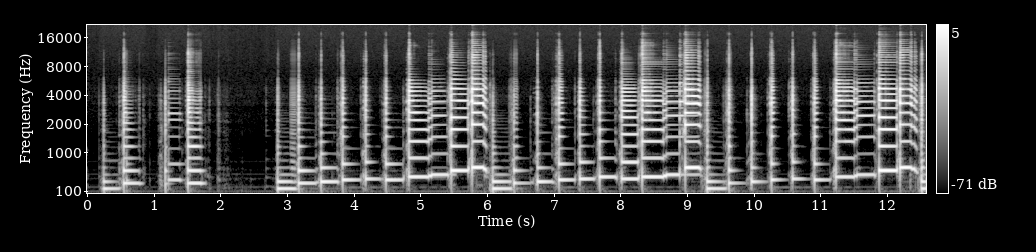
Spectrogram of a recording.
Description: Strum Octav Arp

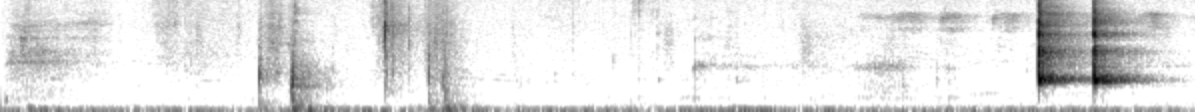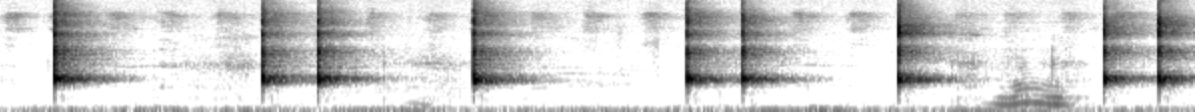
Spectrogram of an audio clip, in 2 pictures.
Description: PERC OH

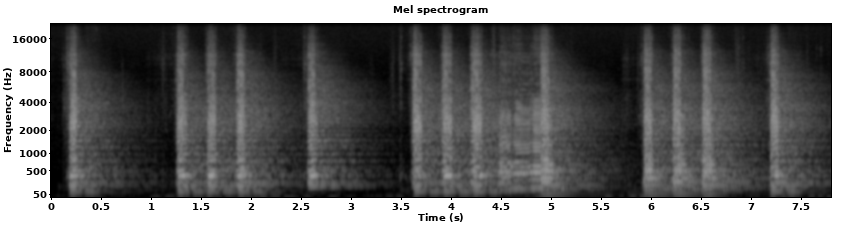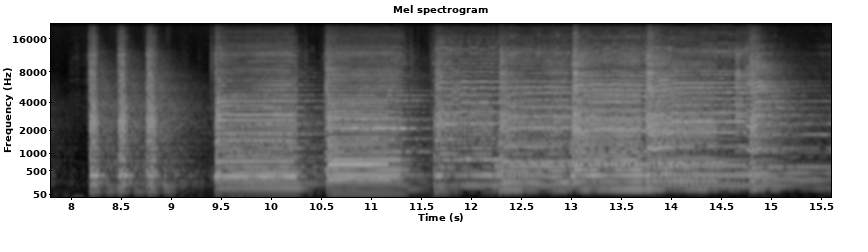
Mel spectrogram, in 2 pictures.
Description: ORTF SCHOEPS, piano

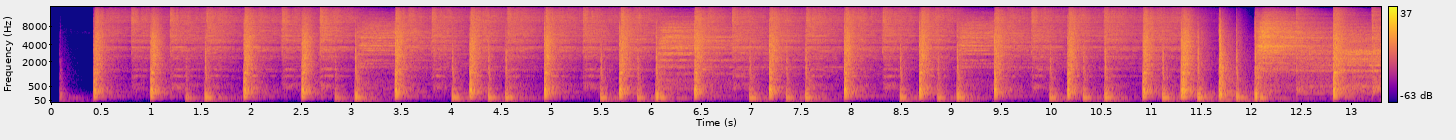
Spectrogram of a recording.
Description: Kit, 160 BPM

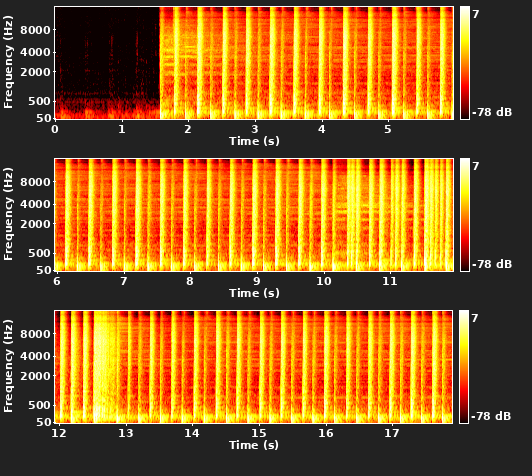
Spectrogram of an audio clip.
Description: SNR BTM

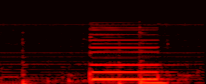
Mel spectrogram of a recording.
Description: GTR Royer

